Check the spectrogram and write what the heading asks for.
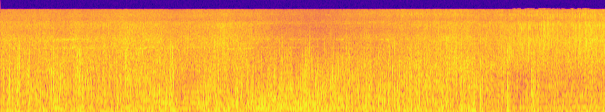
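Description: Quadcopter drone's propellers humming steadily, with wind rushing over the microphone.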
